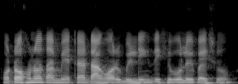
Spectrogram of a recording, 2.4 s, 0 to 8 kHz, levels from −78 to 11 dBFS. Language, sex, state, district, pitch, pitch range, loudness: Assamese, male, Assam, Kamrup Metropolitan, 160 Hz, 150-165 Hz, -19 LUFS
